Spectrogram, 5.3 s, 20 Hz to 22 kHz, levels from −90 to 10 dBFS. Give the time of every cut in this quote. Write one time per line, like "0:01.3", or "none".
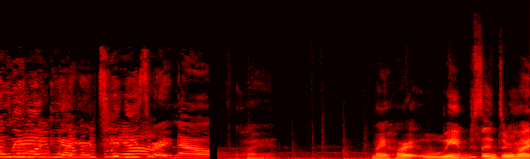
0:02.2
